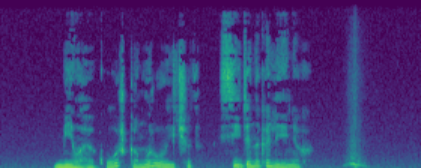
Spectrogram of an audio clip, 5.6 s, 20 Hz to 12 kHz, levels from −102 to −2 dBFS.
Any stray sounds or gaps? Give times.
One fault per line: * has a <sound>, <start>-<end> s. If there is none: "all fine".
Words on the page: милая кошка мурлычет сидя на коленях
* has a whoosh, 4.5-5.1 s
